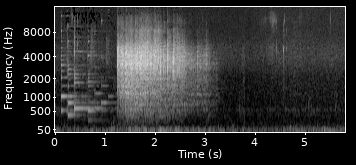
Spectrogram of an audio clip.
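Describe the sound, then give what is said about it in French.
A brief bright chime rings out, then a set of dice bearing drawings is thrown, clattering and rattling loudly for about two seconds across a hard surface before settling into faint scattered clicks. “je suis venue avec un jeu de dés. Est-ce que tu accepterais, pour euh, finir notre échange, eh bien, de lancer ces dés, de choisir un dessin porté par ceux-ci et surtout de partager eh bien, ce que ça, ce que ça t'évoque, ce que ça t'inspire”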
